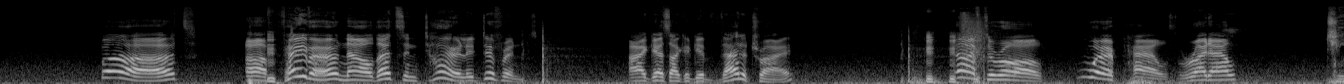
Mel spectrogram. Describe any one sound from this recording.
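A man speaks with animation in a loud, playful voice.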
